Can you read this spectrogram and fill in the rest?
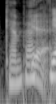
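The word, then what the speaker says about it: K'mpec: How you pronounce it? Kempek? – Yeah.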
